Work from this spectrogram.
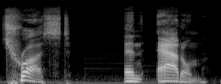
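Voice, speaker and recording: A man's voice: medium pitch, animated, very slow, vocal fry, pushed and bright, dry recording, faint music behind. A man hosting a casual live radio interview in a chatty, enthusiastic way. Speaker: radio show host.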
